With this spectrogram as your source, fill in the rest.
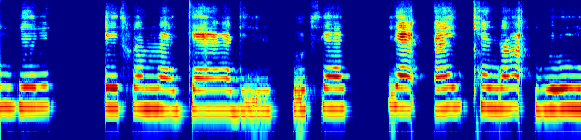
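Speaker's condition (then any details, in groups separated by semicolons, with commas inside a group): SMA type 1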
